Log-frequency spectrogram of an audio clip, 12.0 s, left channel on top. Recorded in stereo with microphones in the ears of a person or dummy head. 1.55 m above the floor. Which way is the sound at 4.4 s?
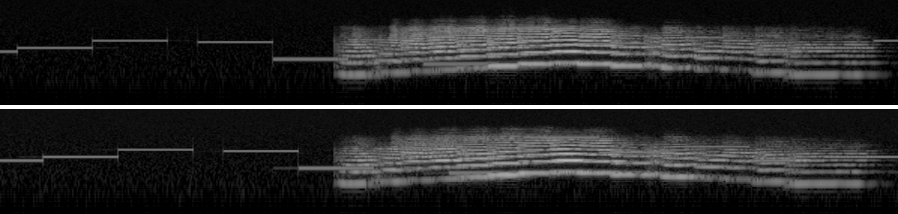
35° left (ahead or behind).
